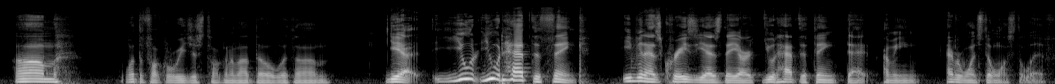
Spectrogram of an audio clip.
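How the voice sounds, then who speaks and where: A man with a plain, everyday voice talks at a moderate pace, with fairly low pitch and lively intonation. The recording is very clean, with a silent background. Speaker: podcast host. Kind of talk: casual banter, comedic chat, with a profane angry rant near 47:19. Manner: rambling, filler-heavy, profane, heated and indignant in the rant.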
